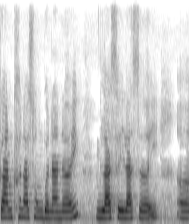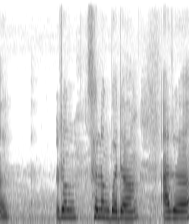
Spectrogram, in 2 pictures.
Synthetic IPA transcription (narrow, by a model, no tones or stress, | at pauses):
kankʰɯnasɔŋbənanɯj | lasəjlasɯj | ɾɯŋ | səlɯŋbədɯŋ | a̰ɾɯ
